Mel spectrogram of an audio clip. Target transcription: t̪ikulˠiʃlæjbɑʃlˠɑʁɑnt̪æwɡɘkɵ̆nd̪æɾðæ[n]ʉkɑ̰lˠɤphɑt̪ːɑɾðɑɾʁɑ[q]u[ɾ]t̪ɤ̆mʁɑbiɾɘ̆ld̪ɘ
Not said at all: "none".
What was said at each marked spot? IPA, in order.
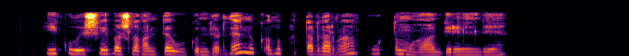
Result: n, q, ɾ

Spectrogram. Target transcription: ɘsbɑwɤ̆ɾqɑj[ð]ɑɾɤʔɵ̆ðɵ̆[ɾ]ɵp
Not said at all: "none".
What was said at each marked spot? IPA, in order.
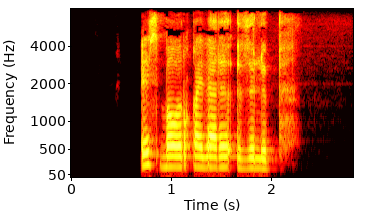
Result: ð, l

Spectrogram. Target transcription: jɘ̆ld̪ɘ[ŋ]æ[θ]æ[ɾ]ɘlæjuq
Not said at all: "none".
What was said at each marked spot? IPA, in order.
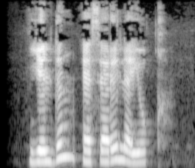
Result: ŋ, s, ɾ

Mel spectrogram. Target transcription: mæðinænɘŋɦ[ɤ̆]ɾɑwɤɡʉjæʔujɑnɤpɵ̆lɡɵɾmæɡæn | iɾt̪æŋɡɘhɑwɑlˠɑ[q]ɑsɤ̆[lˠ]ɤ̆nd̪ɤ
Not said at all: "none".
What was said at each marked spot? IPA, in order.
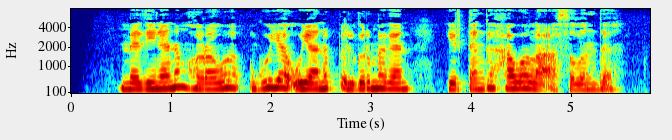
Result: ŏ, ʔ, lˠ

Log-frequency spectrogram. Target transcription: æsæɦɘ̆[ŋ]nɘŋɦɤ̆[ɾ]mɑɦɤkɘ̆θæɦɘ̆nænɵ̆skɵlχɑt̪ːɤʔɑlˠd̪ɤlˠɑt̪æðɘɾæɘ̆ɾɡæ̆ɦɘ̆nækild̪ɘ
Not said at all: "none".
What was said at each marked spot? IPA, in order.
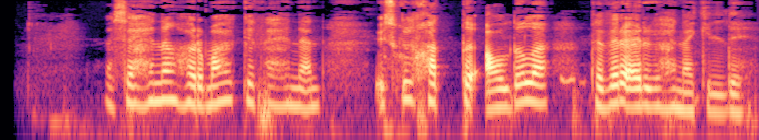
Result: none, ɾ

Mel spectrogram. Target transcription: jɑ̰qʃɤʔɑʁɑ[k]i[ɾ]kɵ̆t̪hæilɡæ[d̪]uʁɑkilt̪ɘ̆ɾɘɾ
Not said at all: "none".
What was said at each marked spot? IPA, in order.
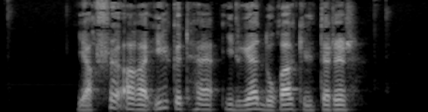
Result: ʔ, l, d̪

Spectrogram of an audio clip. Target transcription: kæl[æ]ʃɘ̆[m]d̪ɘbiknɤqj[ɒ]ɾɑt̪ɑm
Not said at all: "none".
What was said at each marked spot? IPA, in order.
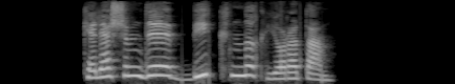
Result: æ, m, ɒ

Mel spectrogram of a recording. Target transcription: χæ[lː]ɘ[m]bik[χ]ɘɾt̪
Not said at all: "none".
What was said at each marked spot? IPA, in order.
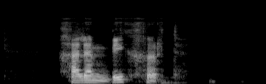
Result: l, m, χ

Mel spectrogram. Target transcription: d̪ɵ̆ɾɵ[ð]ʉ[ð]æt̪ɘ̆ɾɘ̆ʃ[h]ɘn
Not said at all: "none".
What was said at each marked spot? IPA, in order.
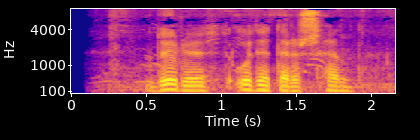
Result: θ, ð, h

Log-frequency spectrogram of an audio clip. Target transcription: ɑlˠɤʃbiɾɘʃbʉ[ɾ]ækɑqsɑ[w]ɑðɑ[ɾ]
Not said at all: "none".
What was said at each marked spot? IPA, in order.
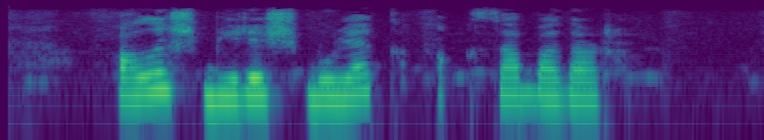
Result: l, b, ɾ

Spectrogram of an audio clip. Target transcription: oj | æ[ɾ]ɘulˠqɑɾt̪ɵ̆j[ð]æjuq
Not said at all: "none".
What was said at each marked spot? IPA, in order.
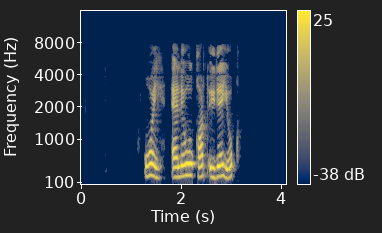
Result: l, ð

